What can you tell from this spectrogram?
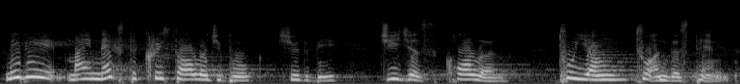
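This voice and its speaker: Speaking slowly and with care, a woman lectures an audience in non-native English with a Korean accent, her slightly high voice carrying lively intonation. Her tone is earnest and reflective. A long hall reverb hangs over the dull-sounding recording.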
